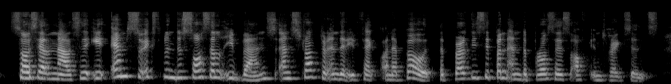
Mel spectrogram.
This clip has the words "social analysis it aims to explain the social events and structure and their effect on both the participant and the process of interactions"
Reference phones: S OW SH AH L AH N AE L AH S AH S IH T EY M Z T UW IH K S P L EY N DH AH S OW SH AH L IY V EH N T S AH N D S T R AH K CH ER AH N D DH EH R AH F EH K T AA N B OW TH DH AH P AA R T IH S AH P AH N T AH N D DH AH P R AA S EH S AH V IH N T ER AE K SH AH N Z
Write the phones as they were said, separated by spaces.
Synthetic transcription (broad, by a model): S OW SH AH L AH N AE L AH S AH S IH T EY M S T UW IH K S P L EY N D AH S OW SH AH L IY V EH N T S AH N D S T R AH K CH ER AH N D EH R AH F EH K T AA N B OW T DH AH P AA R T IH S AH P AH N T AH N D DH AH P R AA S EH S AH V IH N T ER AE K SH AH N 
